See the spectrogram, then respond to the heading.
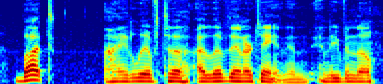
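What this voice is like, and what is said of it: Usual voice. Nothing is said of it.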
